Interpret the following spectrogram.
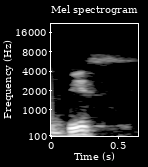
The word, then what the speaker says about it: bus: jelas ini adalah Bos atas tulisannya bus bacanya bis Indonesianya ya Bos merupakan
